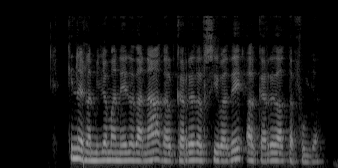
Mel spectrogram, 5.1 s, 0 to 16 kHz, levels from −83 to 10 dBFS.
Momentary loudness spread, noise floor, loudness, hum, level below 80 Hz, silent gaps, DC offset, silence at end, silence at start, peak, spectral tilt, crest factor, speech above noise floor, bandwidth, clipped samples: 10 LU; -86 dBFS; -34 LUFS; none; -72 dBFS; none; under 0.1%; 0.25 s; 1 s; -18 dBFS; -6.5 dB/octave; 18 dB; 53 dB; 11.5 kHz; under 0.1%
